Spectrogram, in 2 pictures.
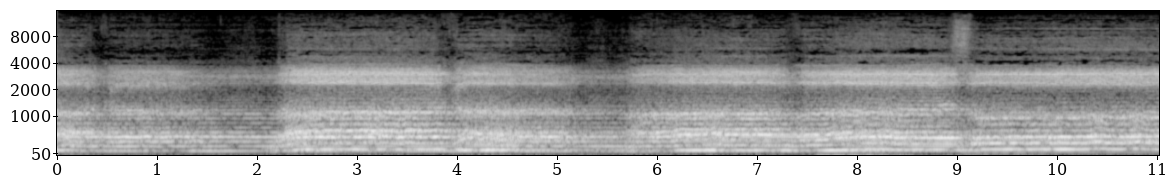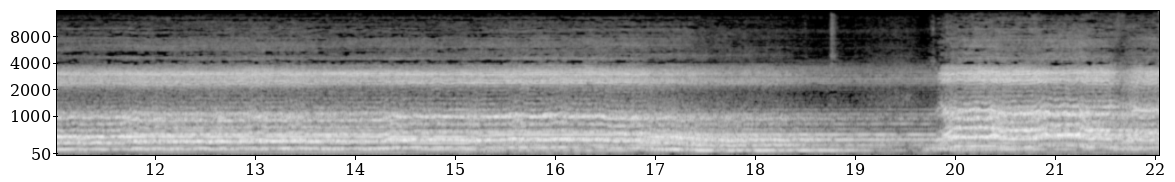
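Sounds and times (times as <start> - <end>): held vocal drone: 0.0 - 22.0
men's choir chanting: 0.0 - 22.0.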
